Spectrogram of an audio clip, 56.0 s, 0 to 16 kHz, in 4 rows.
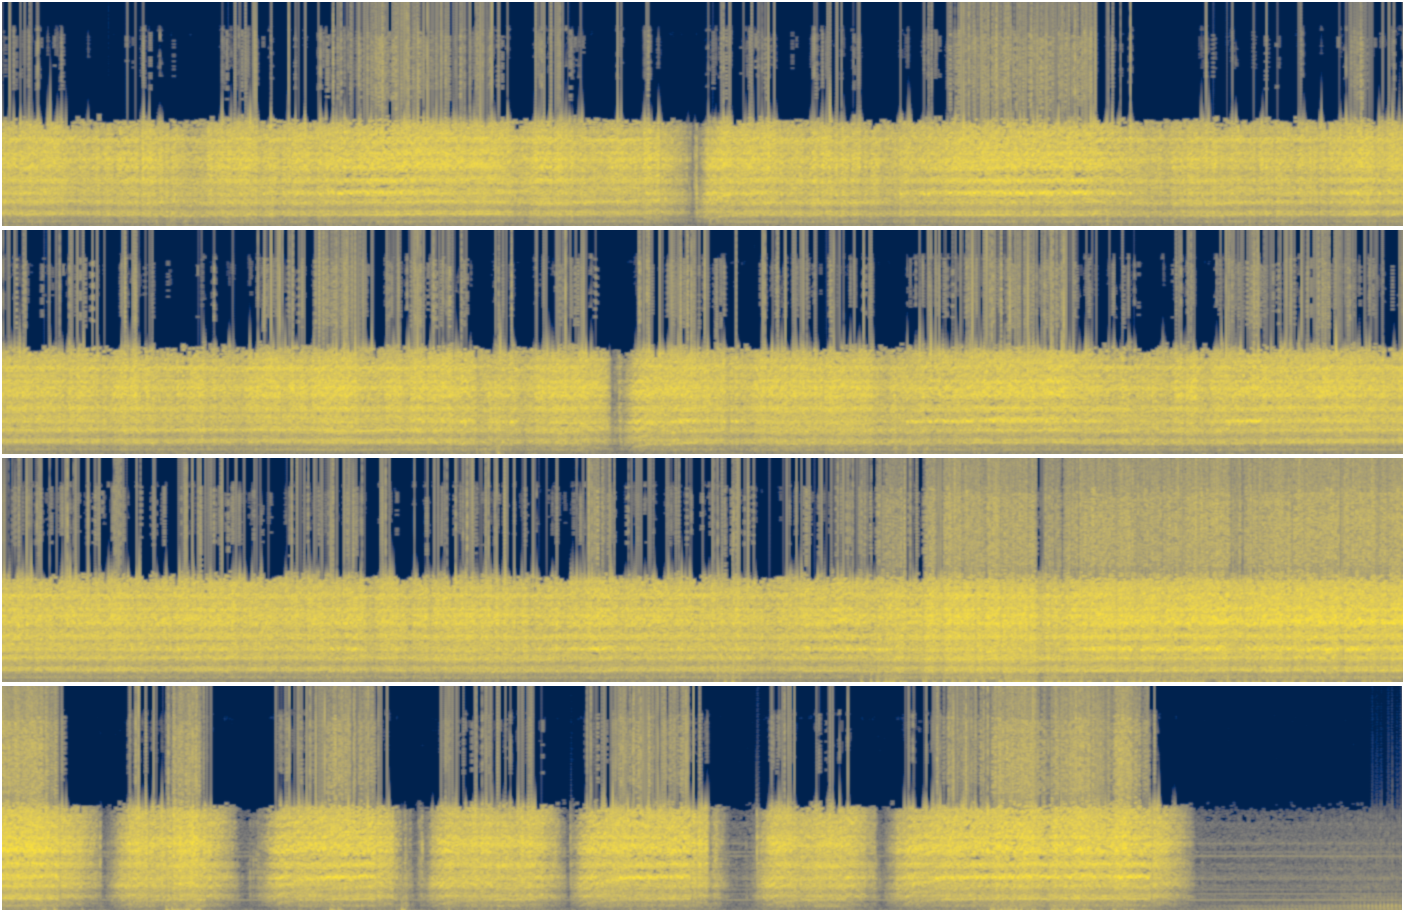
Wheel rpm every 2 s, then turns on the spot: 220, 210, 220, 160, 210, 210, 220, 230, 230, 200, 170, 200, 210, 220, 240, 230, 210, 220, 210, 210, 200, 140, 120, 120, 120, 120, 180, 0.
48-50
